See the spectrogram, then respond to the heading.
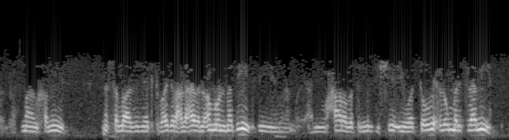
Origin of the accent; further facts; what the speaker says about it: Yemen; يعني مثلا أنا من اليمن، أنا من اليمن وغيري من السعودية وآخر من الدول الأخرى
